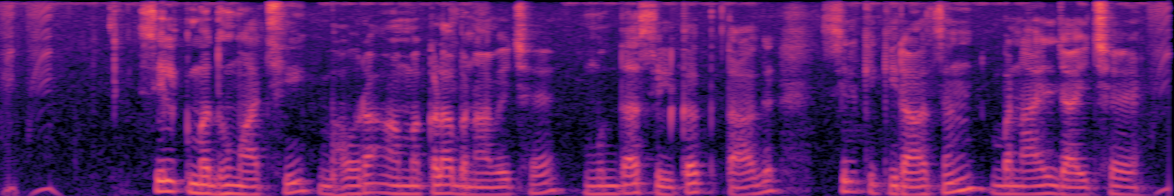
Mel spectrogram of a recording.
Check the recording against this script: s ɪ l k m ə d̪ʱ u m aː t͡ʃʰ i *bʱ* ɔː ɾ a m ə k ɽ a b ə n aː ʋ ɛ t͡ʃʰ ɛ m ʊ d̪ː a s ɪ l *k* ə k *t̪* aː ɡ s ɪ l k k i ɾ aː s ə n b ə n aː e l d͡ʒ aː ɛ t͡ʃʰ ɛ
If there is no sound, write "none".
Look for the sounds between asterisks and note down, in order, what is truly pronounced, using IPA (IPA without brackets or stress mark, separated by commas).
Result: bʱ, k, t̪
